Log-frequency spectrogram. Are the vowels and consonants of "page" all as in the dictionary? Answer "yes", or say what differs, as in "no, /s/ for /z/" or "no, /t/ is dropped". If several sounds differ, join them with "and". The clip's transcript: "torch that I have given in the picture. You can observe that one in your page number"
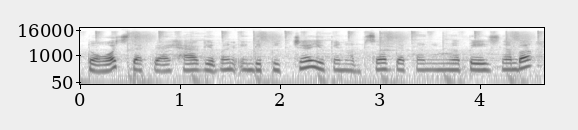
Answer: yes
